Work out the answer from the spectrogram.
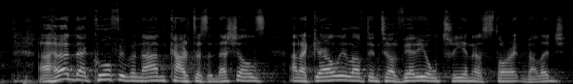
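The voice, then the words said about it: Put-on Scottish accent. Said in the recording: “I think we should have read this in a Scottish accent ... This is my fucking offensive God. Scottish accent now.”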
